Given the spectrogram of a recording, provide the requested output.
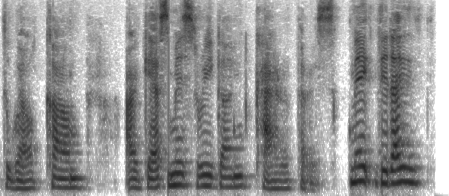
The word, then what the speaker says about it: Regan Caruthers: Without further ado, I would like to welcome our guest, Miss Regan Caruthers. May did I pronounce it Oh my. Yeah, it's all right. It's Regan Caruthers.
